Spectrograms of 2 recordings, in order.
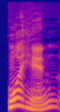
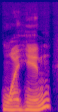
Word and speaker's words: Hua Hin: Huah Hin, or pronounced in Thai, Huh Hin, is located on the west side of the Gulf of Thailand, less than a three-hour drive from Bangkok.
